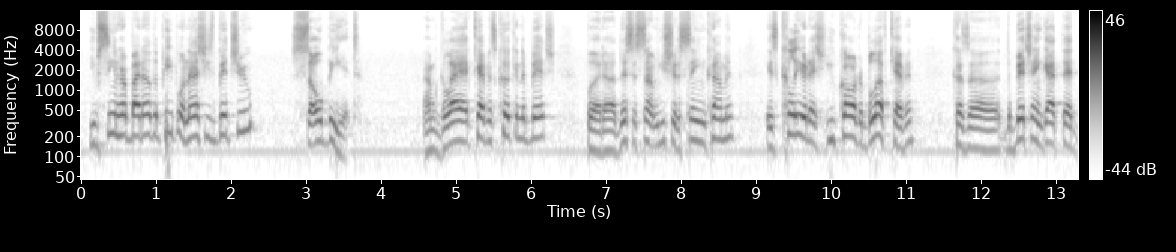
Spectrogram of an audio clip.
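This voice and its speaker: A man delivering a heated, mocking, profane rant as a vlogger, often stumbling and repeating phrases. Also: fairly high pitch. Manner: heated, mocking, swears constantly; stammering restarts and repeated phrases. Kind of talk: profane ranting commentary.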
